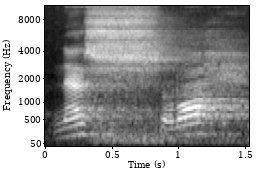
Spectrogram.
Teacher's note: ciri khas huruf shin itu punya gemuruh suara yang kuat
